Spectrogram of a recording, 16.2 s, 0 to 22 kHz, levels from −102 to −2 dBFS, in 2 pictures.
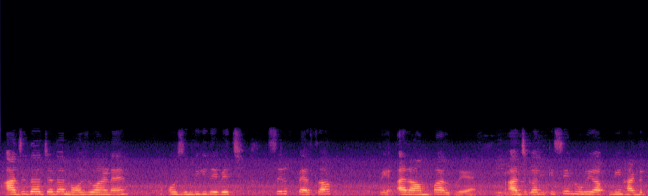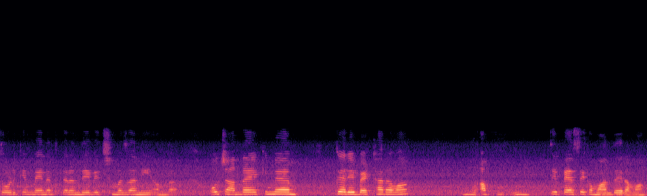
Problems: background sounds at intervals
